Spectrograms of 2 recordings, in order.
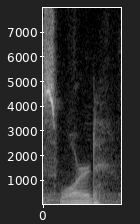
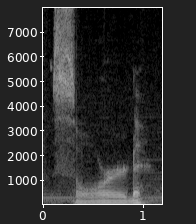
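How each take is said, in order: First: The word is said the way it is spelled. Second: The word is said in its usual form. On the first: "I say sword. I think that one's a weird one" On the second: "instead of sword"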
